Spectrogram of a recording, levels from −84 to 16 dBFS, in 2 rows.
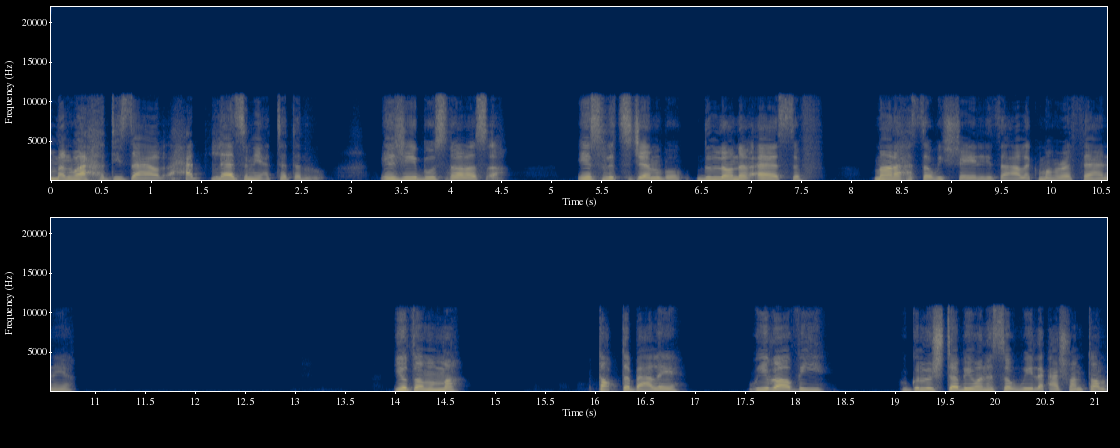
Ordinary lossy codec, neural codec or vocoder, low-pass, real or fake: none; codec, 16 kHz in and 24 kHz out, 0.4 kbps, LongCat-Audio-Codec, two codebook decoder; 10.8 kHz; fake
